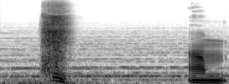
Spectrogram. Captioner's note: snff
